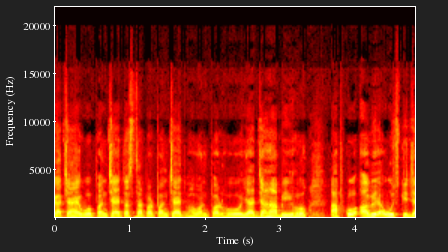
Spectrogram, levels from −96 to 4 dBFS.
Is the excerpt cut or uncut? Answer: uncut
